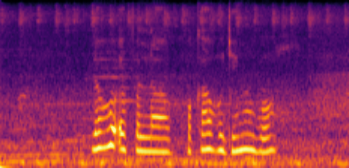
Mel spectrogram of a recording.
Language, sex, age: Southern Sotho, female, 22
